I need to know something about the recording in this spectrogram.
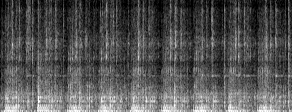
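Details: Two-stroke chainsaw, deliberately flooded with the choke, started with the choke pushed back in and the throttle held open: it catches and runs with a clean roar, surging about once a second; flooding cleared, normal running.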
